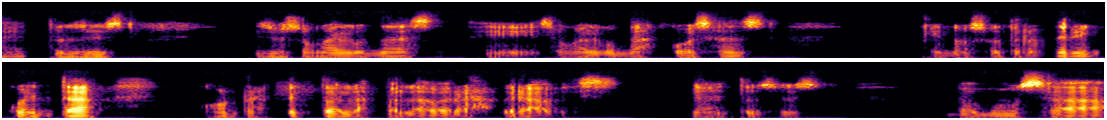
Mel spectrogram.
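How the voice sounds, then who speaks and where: A man's voice: sits low, gravelly, dry recording. A male teacher with a Peruvian Spanish accent patiently explaining a grammar lesson, often checking in with his students. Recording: dry, dull lo-fi sound.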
